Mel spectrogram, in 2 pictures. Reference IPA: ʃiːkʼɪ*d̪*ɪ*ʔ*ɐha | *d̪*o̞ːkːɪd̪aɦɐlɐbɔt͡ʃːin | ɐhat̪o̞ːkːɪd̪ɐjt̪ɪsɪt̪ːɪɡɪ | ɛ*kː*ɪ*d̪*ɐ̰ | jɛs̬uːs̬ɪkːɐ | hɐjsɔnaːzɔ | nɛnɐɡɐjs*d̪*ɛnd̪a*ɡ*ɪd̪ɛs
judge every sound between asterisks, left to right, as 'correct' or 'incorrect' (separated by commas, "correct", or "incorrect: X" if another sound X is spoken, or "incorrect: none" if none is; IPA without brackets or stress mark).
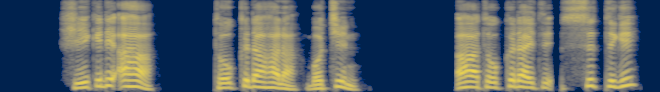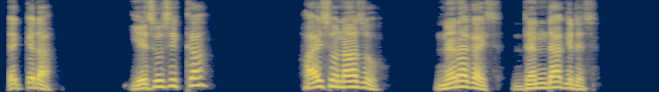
correct, correct, incorrect: t̪, incorrect: kʼː, correct, correct, correct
